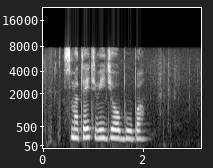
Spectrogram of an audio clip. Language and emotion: Russian, neutral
